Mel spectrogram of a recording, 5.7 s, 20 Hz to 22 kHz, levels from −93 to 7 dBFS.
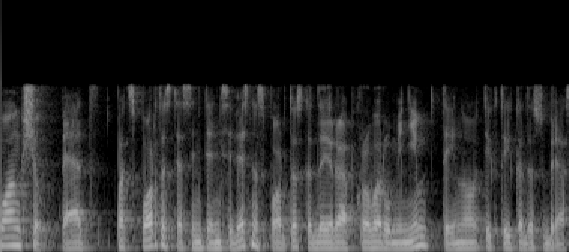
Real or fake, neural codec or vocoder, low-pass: real; none; 5.4 kHz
